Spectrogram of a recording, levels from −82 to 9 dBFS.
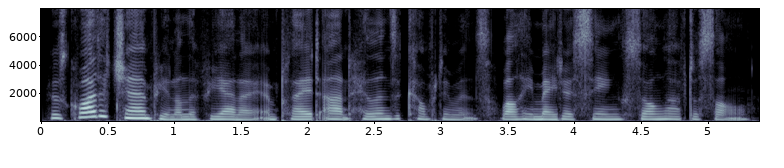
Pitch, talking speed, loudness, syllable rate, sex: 195 Hz, 235 wpm, -20 LUFS, 6.0 syllables/s, female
